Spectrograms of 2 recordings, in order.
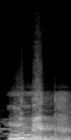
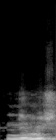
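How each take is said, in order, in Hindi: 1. अंतिम व्यंजन 'kh' ध्वनि है। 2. अंतिम व्यंजन 'sh' ध्वनि है। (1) "हम पढ़ रहे हैं खा" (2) "निमिष लिखा है ना"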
